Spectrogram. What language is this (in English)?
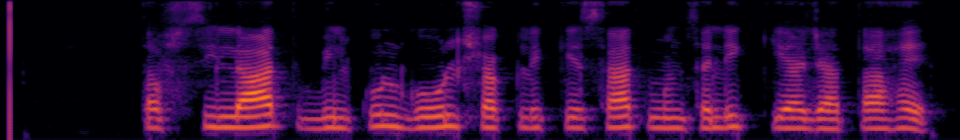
Urdu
